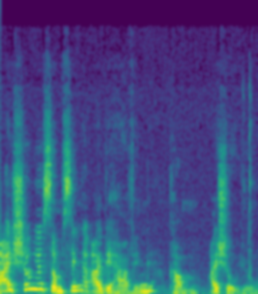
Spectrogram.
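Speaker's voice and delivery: clumsy, bad, put-on German accent. Speaking in character to a listener, in a bad German accent. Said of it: "I do a better French accent than a German accent".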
